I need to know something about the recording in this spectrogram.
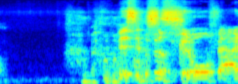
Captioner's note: laughing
